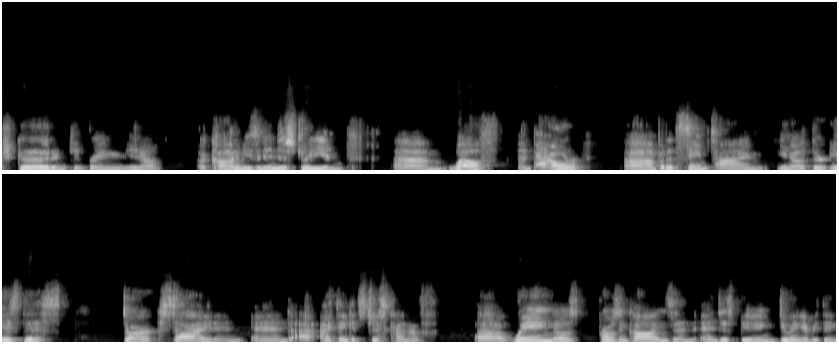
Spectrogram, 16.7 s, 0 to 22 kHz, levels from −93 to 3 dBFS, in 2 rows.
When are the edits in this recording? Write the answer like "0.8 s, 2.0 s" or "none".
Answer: none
